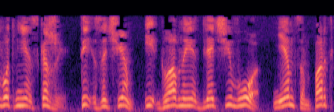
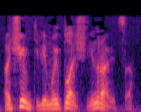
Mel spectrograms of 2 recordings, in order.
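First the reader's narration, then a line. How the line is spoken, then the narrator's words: Grumbling. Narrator (Russian): Пробурчал леший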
